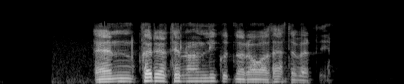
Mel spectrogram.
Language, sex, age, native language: Icelandic, male, 60-69, Icelandic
